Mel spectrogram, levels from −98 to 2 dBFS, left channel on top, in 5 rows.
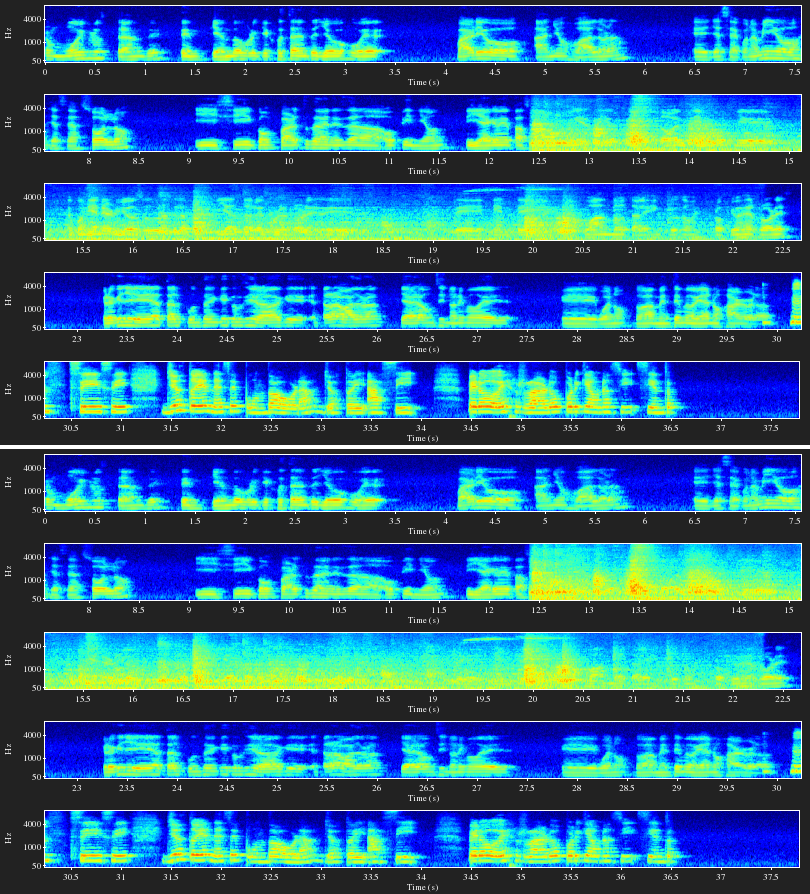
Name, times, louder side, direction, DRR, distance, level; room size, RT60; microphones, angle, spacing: voice 1, 0.0-3.4 4.1-5.8 6.5-8.4 9.1-14.9 15.3-18.2 19.2-22.5 23.3-27.3 27.8-29.9, left 1 dB, 20° left, 0.4 m, -38 dB
sound 1, 12.4-22.3, right 4 dB, 60° right, 0.5 m, -33 dB
voice 2, 29.9-36.5, left 3 dB, 85° left, 0.8 m, -29 dB
3.2 x 2.3 x 3.5 m
head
